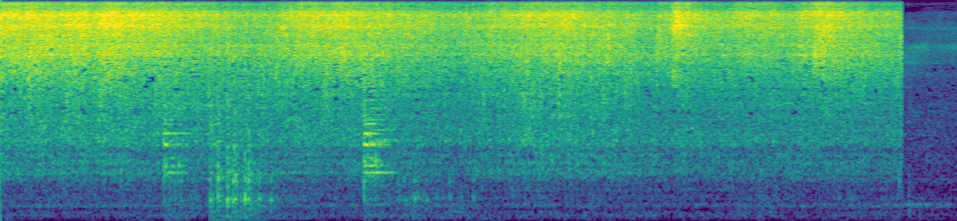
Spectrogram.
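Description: Onion and tomato masala sizzling as it fries in a karahi, with a wooden spoon stirring and scraping through it now and then. The sizzle cuts off suddenly about nine seconds in.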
